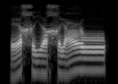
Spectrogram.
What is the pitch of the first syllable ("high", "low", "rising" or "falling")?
rising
